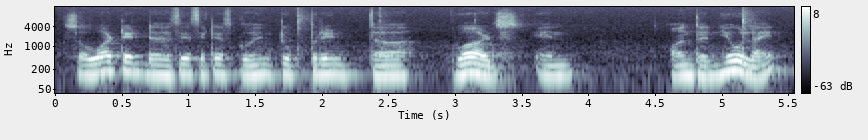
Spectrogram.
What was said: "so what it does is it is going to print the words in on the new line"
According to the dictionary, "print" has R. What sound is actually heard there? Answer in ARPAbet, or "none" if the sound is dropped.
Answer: R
